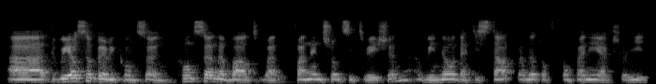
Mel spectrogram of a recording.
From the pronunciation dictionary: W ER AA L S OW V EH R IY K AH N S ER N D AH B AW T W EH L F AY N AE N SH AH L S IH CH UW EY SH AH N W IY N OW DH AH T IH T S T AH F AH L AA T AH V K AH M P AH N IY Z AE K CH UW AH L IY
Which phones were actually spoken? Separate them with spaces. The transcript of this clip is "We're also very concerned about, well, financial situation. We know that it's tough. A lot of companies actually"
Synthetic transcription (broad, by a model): W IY AA L S OW V EH R IY K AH N S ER N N AH B AW T W EH L F AY N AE N SH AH L S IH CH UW EY SH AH N W IY N OW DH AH T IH S T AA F AH L AA T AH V K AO M P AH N IY AE K CH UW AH L IY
